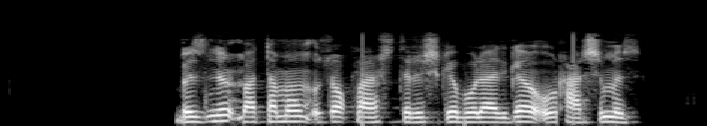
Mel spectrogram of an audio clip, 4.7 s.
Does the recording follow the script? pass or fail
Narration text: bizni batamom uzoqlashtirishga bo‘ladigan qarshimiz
pass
